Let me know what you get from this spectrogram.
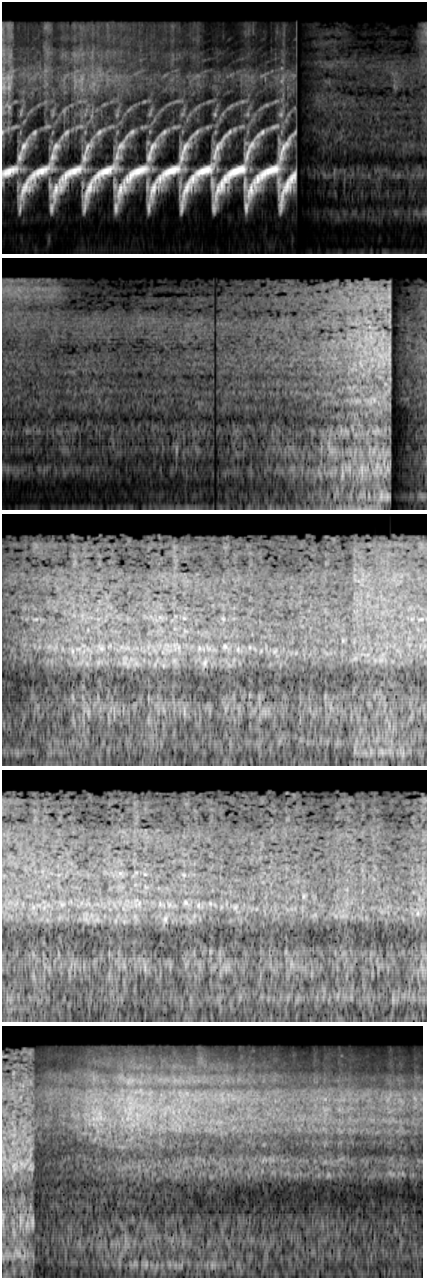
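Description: A level-crossing warning sounder chirps rapidly, about four rising chirps a second, for the first three seconds. Then an express train approaches with a rumble that grows steadily louder. An electric locomotive and its passenger coaches then run past close by, loud and steady.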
